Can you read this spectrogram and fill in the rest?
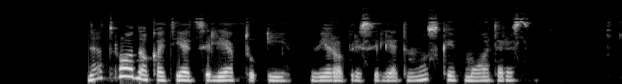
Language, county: Lithuanian, Alytus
